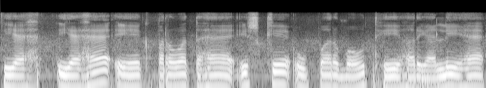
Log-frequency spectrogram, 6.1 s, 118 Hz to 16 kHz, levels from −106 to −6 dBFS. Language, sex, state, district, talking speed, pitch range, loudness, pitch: Hindi, male, Rajasthan, Bikaner, 110 wpm, 115-125 Hz, -13 LUFS, 120 Hz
